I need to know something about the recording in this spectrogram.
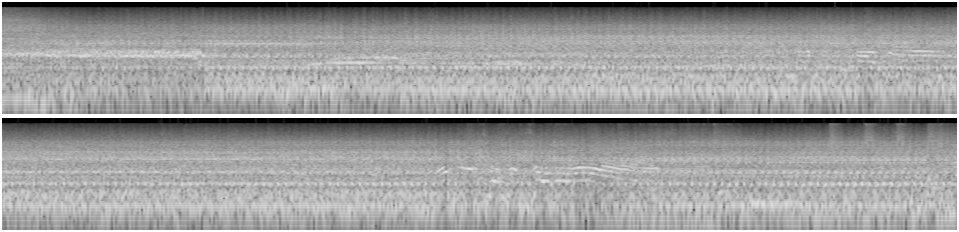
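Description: Live rock band's amplified instruments holding a loud, steady drone without drums, with a voice wailing in a few short up-and-down glides over it.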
